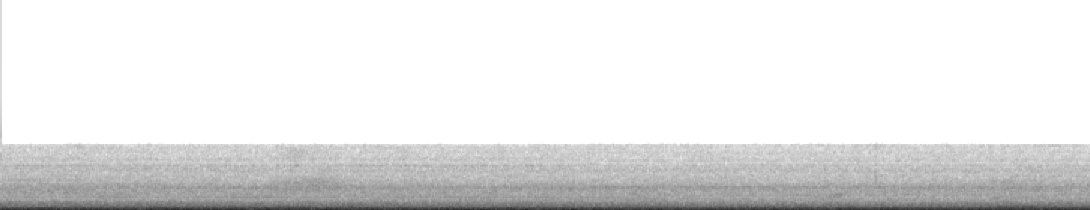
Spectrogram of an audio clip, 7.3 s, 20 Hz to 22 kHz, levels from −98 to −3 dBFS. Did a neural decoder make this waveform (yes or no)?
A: no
